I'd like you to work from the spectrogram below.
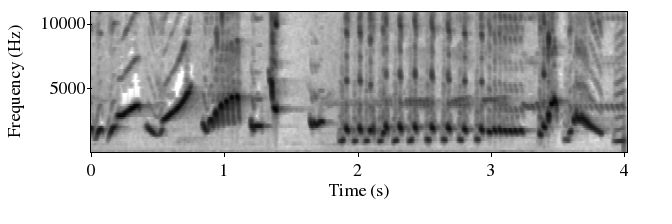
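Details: White-rumped shama song used as filler material to coax other shamas into singing: loud, rapid run of varied whistled notes, rising slurs and sharp upsweeps, then a steady series of paired chirps repeated several times a second.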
